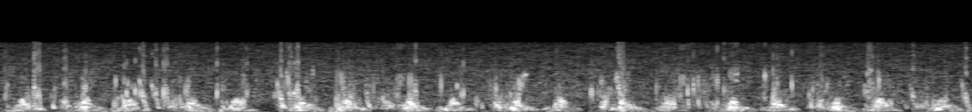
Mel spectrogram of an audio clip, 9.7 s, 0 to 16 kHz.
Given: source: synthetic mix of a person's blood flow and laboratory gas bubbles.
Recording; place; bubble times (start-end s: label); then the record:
Doppler ultrasound of blood flow; precordium
0.03-0.11 s: bubbles
0.25-0.44 s: bubbles
0.47-0.71 s: bubbles
0.79-0.91 s: bubbles
1.11-1.93 s: bubbles
2.12-2.31 s: bubbles
2.40-2.50 s: bubbles
2.72-3.18 s: bubbles
3.32-4.21 s: bubbles
4.38-4.44 s: bubbles
4.54-4.66 s: bubbles
4.74-5.29 s: bubbles
5.52-5.66 s: bubbles
5.86-6.35 s: bubbles
6.52-7.40 s: bubbles
7.61-7.95 s: bubbles
8.05-8.51 s: bubbles
8.62-8.93 s: bubbles
9.04-9.35 s: bubbles
9.42-9.48 s: bubbles
9.59-9.73 s: bubbles
From the record:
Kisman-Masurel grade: 342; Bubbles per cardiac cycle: rolling drumbeat, 9 or more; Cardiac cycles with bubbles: 100%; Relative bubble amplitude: moderate (0.250 to 0.450); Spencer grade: 3 (all of the cardiac periods contain showers or single bubble signals, but not dominating or overriding the cardiac motion signals); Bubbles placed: anywhere in the cardiac cycle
